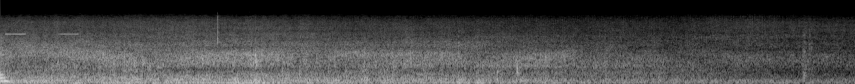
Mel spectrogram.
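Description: Road traffic noise: a passing vehicle, loudest at the start and fading away steadily.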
